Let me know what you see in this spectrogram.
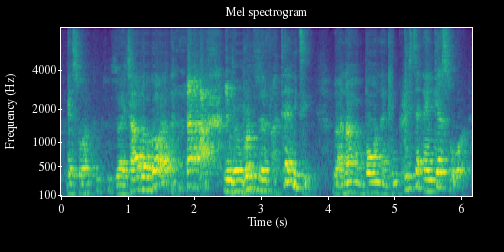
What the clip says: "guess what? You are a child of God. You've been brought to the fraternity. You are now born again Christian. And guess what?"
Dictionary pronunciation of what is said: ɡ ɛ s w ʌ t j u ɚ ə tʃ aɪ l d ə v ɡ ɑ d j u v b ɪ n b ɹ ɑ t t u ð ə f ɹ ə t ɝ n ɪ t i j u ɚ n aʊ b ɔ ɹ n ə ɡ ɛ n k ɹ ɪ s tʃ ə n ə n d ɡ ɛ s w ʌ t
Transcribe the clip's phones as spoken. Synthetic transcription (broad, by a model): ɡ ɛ s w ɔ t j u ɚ ə tʃ aɪ l d ə v ɡ ɑ d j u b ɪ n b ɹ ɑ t t u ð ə f ə t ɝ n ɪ t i j u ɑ n aʊ b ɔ n ə ɡ ɛ n k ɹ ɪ s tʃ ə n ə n ɡ ɛ s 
